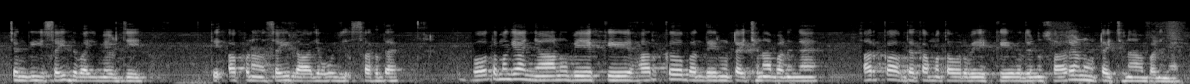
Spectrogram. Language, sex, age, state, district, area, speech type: Punjabi, female, 60+, Punjab, Bathinda, rural, spontaneous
